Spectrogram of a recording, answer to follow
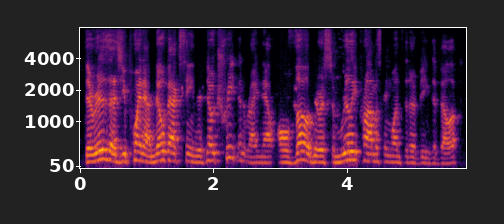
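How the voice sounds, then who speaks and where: A man's voice: medium pitch, brisk. A middle-aged man, a physician guest, explaining earnestly and patiently with examples on a video call.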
